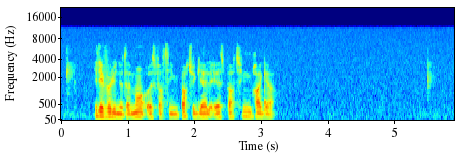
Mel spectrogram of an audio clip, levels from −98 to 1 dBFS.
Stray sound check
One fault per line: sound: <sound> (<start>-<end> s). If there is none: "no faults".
no faults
